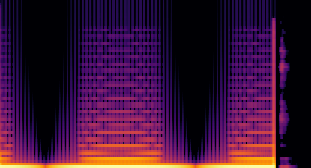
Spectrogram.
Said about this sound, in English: And now the beat frequency is going to be half a hertz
